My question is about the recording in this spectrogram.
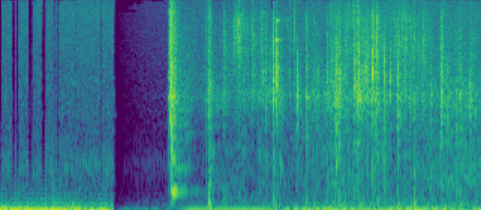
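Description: A bow shot at a deer: a sharp crack of the bowstring release and arrow strike about a second and a half in, with a second crack just after. This is followed by a run of crackling and rustling as the deer crashes off through dry brush. Before it, a loud low rumble cuts off abruptly about a second in.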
